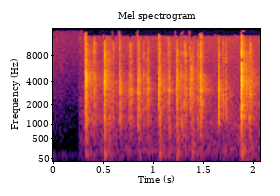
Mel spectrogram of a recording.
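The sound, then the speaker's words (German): Numbers are typed into a spreadsheet on a computer keyboard at a credit rating agency. Many quick, crisp key clicks come in an irregular rhythm, fairly faint, with no voices. “tippt aktuelle Zahlen der Freiburger Gemeinde Düdingen in den Computer.”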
